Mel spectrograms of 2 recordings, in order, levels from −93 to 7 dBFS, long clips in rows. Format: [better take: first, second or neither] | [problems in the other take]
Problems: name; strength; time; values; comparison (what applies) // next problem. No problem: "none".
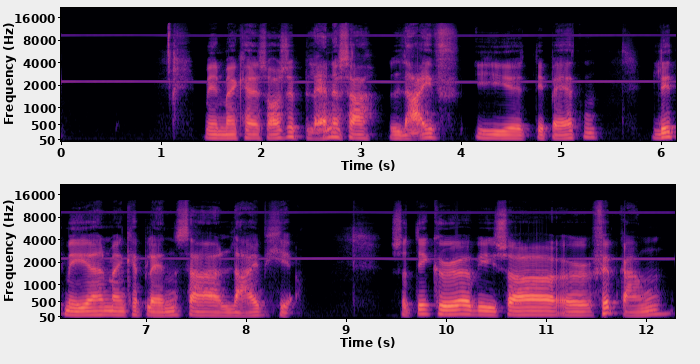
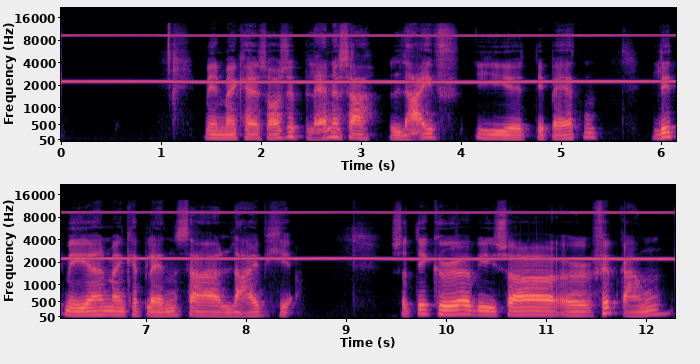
first | high-pitched whine; loud; throughout; 2.5 kHz, 5 dB below the speech; faint in the first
